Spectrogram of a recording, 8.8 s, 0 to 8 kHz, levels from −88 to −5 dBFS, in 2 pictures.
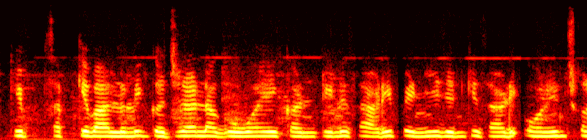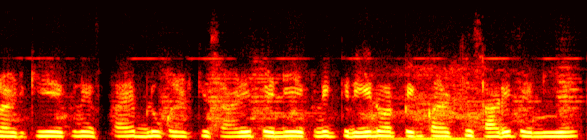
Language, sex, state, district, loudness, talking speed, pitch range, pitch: Hindi, female, Bihar, Purnia, -18 LUFS, 250 wpm, 235-250 Hz, 245 Hz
